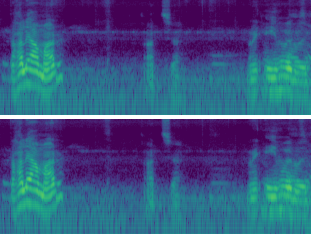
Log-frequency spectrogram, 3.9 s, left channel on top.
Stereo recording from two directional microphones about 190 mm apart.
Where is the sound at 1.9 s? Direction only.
5° right (ahead or behind).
